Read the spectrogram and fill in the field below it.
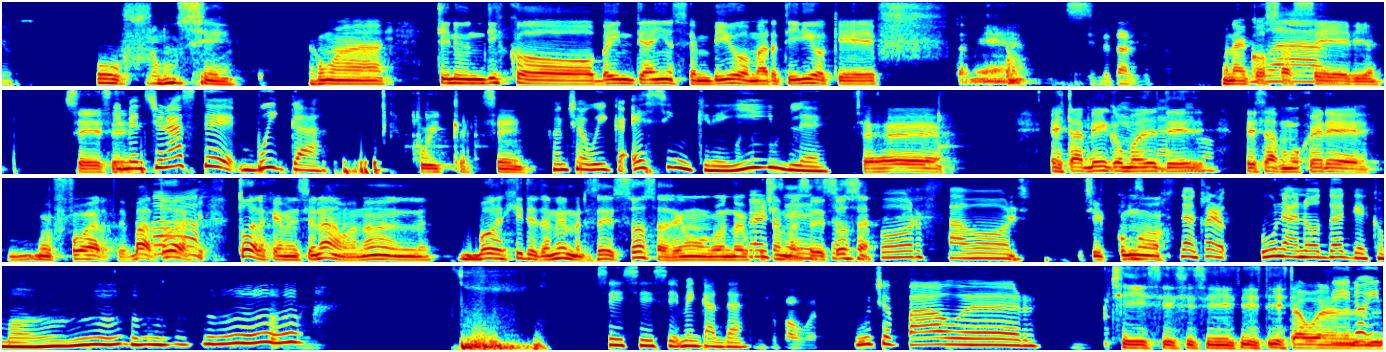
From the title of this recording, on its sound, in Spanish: Vía Zoom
